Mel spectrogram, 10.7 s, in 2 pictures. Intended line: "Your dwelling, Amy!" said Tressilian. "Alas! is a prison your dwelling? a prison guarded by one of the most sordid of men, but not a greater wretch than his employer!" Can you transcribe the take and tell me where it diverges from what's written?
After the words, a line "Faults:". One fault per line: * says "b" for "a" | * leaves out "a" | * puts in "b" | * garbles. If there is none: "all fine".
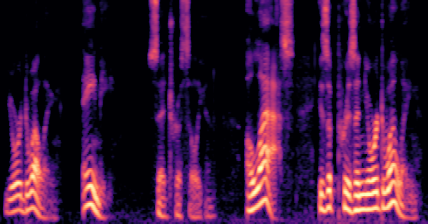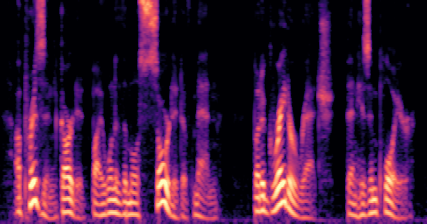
"Your dwelling, Amy!" said Tressilian. "Alas! is a prison your dwelling? a prison guarded by one of the most sordid of men, but a greater wretch than his employer!"
Faults:
* leaves out "not"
